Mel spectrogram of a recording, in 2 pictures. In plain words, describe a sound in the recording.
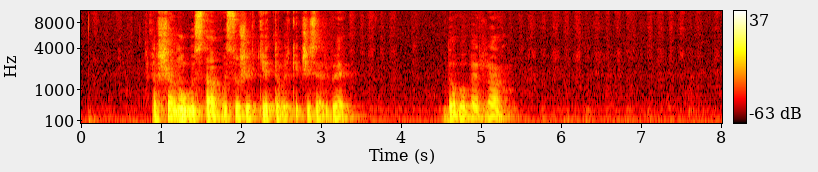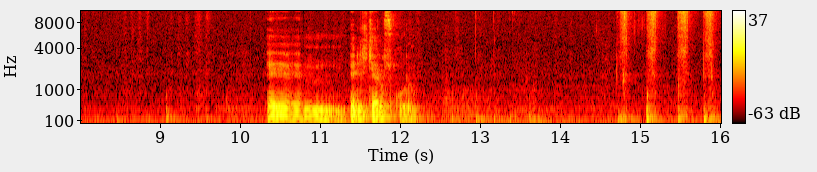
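An eraser rubs across paper.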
